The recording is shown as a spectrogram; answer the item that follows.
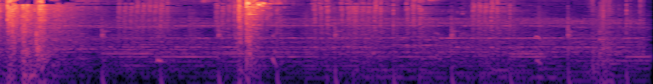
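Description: Wild, rapid gunfire rattles through a movie scene as a woman grabs a gun and shoots indiscriminately, with dense repeated cracks and clattering mechanical noise over a loud, busy soundtrack.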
